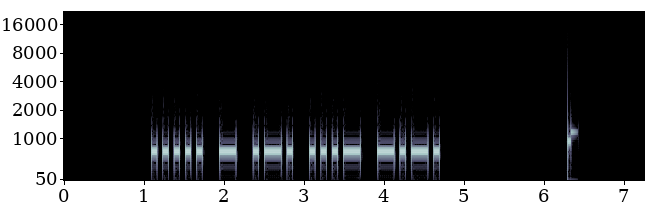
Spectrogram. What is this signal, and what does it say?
Morse code, heard as a keyed tone, about 17 wpm, 700 Hz. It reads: 5TRVC
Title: Code Groups - 5 Letter:Numbers - 17wpm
